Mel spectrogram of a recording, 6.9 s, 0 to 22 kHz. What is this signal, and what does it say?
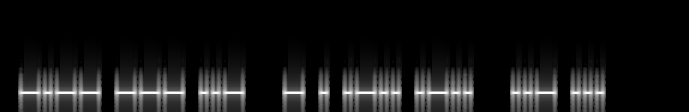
Morse code, heard as a keyed tone, about 20 wpm, 700 Hz. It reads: YOU TELL US
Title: Sets of 5 Words Encore 20wpm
